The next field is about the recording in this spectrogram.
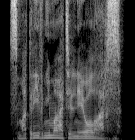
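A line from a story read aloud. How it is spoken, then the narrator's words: Rustling whisper. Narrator (Russian): прошелестел шепот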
